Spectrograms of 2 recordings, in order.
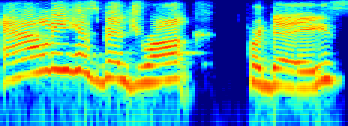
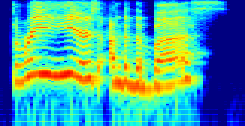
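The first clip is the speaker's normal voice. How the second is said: normal talking voice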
